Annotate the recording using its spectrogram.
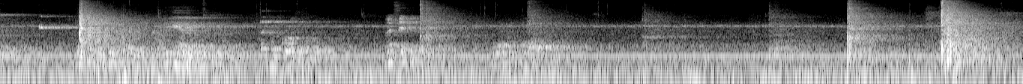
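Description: A racket smacks a shuttlecock with a sharp crack that echoes through a large hall.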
